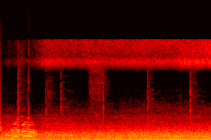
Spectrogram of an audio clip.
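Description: Loud, steady rush of whitewater pouring down a waterfall cascade, with a short whooping voice right at the start.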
